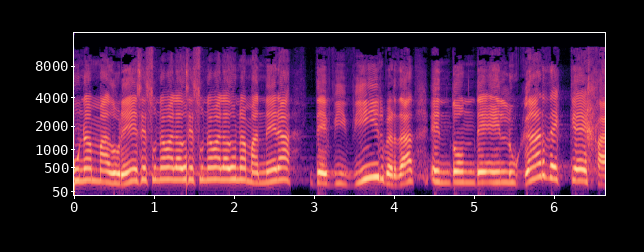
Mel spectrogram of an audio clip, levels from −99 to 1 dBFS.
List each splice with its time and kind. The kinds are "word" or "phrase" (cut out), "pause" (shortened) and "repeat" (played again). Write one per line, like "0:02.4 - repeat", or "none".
0:01.4 - repeat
